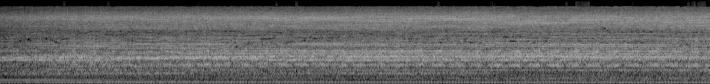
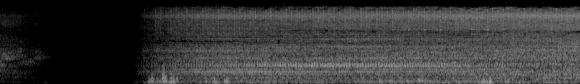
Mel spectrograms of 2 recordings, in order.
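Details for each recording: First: 2010 Chrysler Town & Country minivan, 3.8L V6, 110,000 miles, engine running: steady high whir with gritty rasp, a failing alternator bearing noticed two days after purchase. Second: 2010 Chrysler Town & Country 3.8L V6, 110,000 miles, after replacing belt, idler pulley, tensioner and a faulty reman alternator with a second 160 amp unit: engine catches and settles into a smooth, even idle with no whine or squeal; sounds healthy.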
